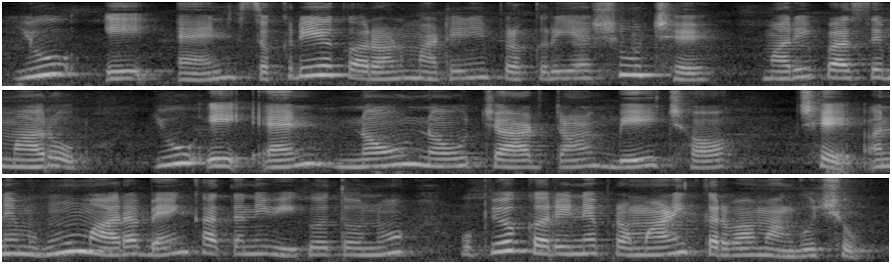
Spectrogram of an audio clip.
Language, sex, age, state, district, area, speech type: Gujarati, female, 30-45, Gujarat, Surat, urban, read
